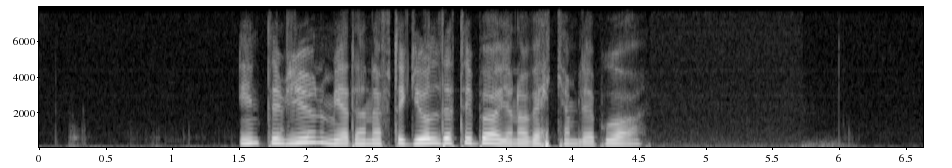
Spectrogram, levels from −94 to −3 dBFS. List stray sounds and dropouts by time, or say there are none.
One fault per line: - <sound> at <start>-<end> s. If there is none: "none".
none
